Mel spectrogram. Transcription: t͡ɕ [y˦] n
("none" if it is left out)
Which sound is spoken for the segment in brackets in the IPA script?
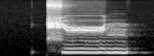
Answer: y˦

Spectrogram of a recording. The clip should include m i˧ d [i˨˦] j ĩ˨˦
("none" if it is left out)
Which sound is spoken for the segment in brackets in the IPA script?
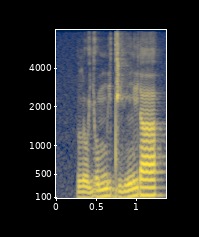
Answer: i˨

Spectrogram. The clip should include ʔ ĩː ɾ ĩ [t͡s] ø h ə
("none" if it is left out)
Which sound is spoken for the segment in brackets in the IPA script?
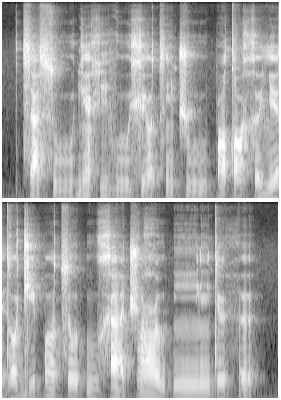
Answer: t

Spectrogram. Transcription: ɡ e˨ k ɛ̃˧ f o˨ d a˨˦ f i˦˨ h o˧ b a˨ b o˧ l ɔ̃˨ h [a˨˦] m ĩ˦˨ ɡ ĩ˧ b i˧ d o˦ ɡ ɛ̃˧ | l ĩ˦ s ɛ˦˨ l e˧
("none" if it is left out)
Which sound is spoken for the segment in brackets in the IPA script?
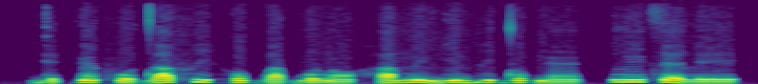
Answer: a˨˦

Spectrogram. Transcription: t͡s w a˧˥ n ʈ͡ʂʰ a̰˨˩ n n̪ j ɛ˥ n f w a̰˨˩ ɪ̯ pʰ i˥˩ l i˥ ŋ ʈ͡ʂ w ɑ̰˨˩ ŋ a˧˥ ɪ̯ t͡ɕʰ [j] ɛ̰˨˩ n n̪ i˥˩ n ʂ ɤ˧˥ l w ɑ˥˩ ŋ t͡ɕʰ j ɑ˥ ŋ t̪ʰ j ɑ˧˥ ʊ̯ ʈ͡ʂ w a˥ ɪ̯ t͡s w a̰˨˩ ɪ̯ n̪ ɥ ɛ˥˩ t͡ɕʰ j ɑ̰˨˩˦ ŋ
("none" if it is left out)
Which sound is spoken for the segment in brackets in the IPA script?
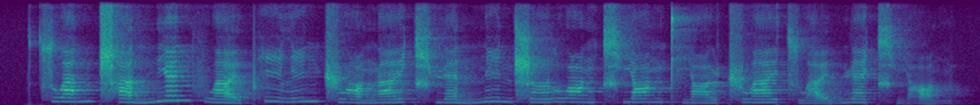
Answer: ɥ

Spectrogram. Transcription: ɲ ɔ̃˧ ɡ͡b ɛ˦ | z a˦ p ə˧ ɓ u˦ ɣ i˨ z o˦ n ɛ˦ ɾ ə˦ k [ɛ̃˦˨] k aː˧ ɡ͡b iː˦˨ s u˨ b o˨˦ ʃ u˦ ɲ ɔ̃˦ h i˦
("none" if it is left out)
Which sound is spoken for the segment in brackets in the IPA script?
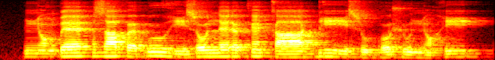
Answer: ɛ̃˦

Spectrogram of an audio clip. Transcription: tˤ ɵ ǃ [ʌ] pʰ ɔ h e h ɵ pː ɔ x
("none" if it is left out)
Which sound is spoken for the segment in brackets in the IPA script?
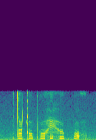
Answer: ɔ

